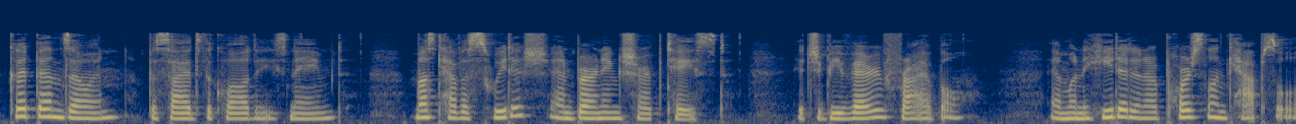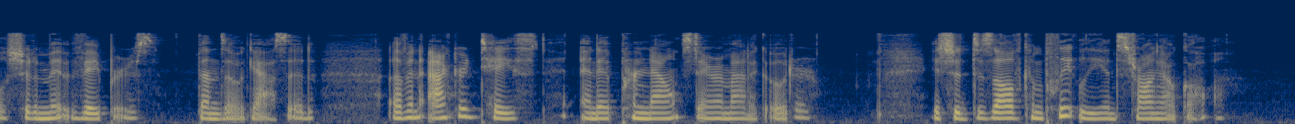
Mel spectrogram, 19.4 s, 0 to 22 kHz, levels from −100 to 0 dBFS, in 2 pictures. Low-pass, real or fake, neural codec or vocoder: 7.2 kHz; fake; codec, 16 kHz, 16 kbps, FreqCodec, larger model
